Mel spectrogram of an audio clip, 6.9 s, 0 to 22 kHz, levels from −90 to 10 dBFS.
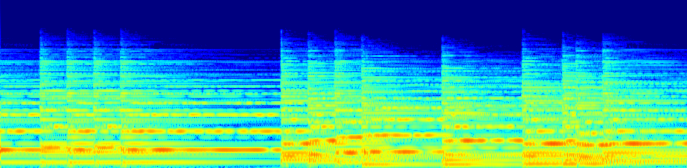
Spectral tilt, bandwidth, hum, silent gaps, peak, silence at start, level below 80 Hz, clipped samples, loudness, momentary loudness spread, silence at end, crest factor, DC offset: -7.5 dB/octave; 8 kHz; none; none; -4 dBFS; 0 s; -46 dBFS; under 0.1%; -16 LUFS; 4 LU; 0 s; 12 dB; 0.2%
